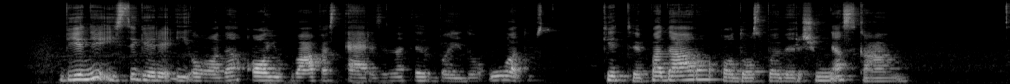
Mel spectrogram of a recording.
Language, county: Lithuanian, Alytus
